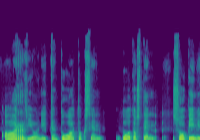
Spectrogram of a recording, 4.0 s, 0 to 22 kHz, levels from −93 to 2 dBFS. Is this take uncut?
yes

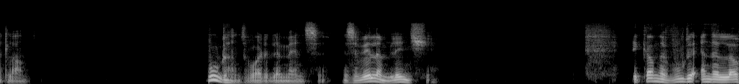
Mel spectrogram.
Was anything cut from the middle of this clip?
yes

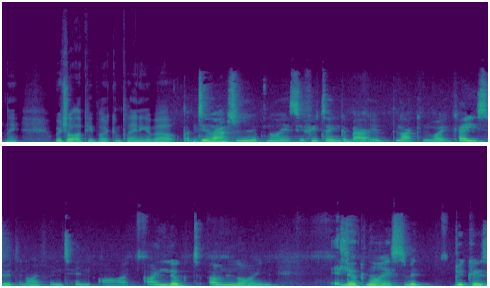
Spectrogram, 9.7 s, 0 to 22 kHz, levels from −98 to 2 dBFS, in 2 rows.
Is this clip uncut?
no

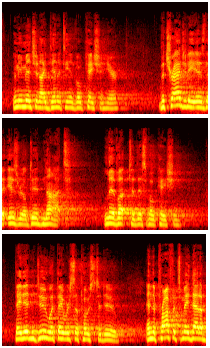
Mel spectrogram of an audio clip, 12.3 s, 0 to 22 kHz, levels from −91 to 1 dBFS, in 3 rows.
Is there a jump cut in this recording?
no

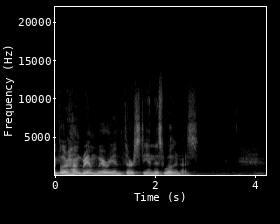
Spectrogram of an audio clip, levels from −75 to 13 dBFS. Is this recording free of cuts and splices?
yes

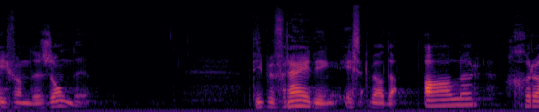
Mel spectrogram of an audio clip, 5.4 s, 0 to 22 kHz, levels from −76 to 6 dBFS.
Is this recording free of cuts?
no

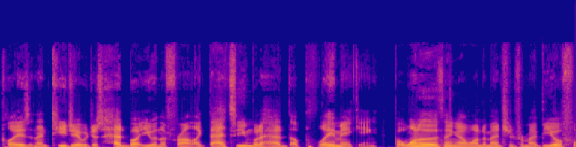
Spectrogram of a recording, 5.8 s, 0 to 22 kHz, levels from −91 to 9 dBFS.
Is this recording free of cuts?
no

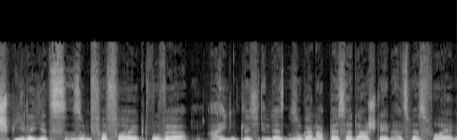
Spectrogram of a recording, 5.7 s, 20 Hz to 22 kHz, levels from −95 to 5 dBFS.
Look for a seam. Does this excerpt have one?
yes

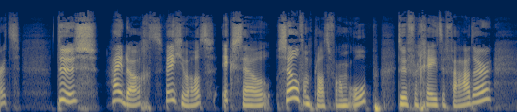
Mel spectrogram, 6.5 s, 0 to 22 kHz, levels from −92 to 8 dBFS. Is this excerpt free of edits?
no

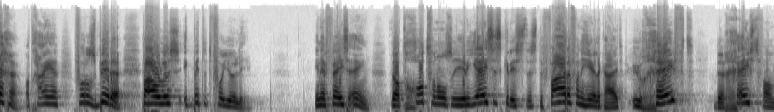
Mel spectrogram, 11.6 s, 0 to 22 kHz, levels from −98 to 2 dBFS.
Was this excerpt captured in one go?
no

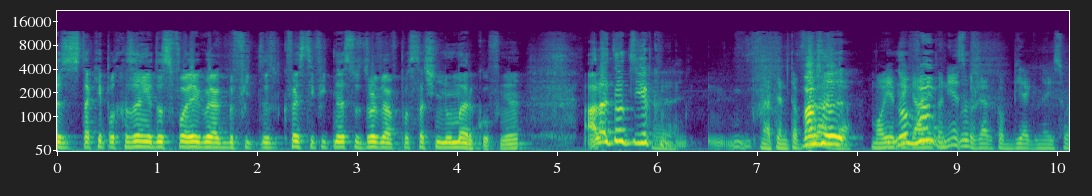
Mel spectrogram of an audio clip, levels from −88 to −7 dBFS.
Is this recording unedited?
no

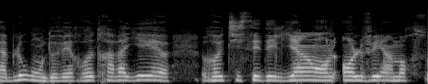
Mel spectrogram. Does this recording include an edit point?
no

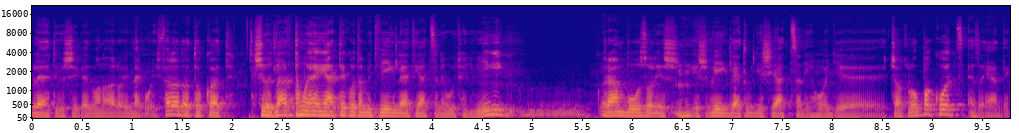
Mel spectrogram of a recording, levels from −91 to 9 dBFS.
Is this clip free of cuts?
no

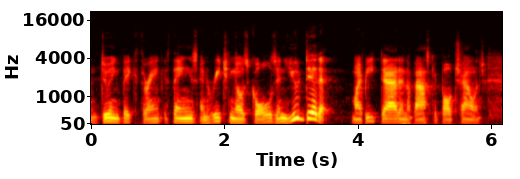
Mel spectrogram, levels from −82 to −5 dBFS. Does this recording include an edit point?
yes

